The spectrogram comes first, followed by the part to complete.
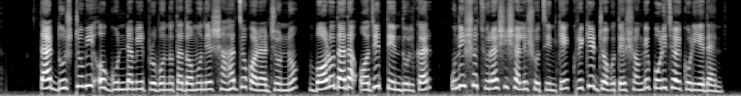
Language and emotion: Bengali, neutral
